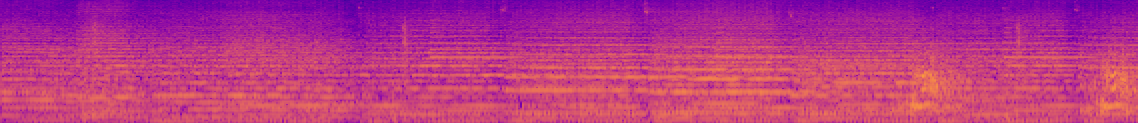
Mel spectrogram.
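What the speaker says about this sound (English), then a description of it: "Bark, bark." A dog yips and barks in quick bursts over a busy, tonal backdrop with music, its calls fairly close and mixed into the sound rather than standing alone.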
